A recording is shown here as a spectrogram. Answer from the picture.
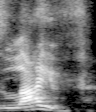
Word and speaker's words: live: next one an adjective is it still pronounced as live okay having life or living or a life okay i don't think so it should be pronounced though let's see i i think i saw the answer already i think i saw one the person even uh here gerald rv do la cantor um the live here is live very good it's pronounced it's live okay live having life or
